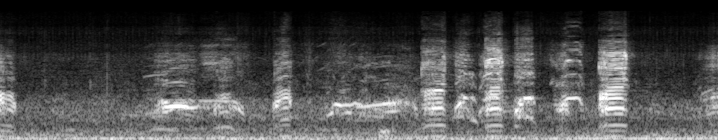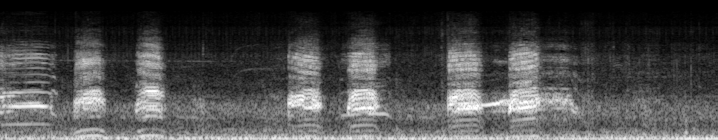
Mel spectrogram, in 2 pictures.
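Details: Several geese honk while being fed, making a busy run of overlapping nasal honks and short clipped notes throughout, over a constant low hum.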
